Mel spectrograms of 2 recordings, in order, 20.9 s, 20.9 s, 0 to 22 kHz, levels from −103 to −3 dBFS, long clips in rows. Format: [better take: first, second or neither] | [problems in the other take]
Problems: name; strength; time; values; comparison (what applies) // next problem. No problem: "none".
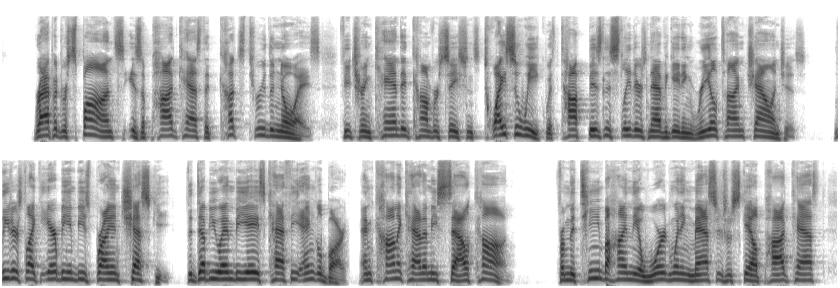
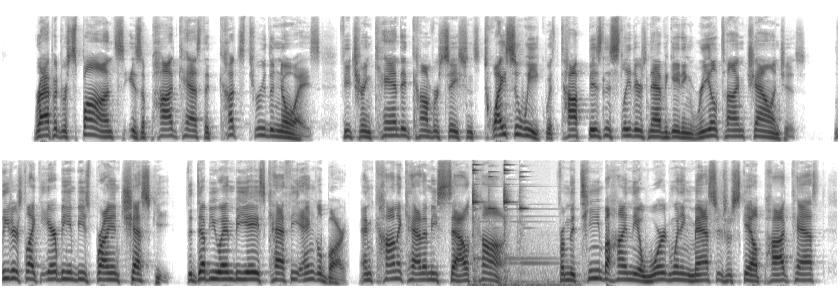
first | doorbell; loud; at 16 s; peak 3 dB above the speech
